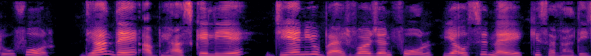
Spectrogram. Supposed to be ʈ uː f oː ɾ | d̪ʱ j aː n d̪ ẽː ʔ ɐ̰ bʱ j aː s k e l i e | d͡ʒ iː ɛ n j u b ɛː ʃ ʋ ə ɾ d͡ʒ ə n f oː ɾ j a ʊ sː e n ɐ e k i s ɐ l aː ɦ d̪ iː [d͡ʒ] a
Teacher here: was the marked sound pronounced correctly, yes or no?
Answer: yes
